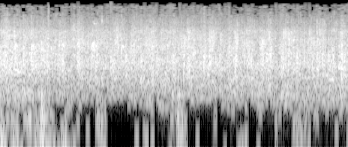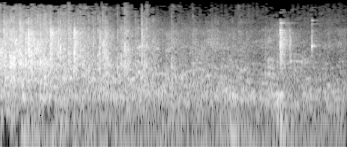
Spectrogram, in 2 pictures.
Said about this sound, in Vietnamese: Quý vị cho mấy ông tràng pháo tay.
